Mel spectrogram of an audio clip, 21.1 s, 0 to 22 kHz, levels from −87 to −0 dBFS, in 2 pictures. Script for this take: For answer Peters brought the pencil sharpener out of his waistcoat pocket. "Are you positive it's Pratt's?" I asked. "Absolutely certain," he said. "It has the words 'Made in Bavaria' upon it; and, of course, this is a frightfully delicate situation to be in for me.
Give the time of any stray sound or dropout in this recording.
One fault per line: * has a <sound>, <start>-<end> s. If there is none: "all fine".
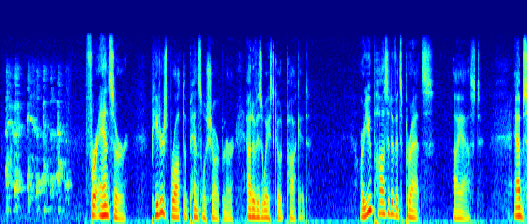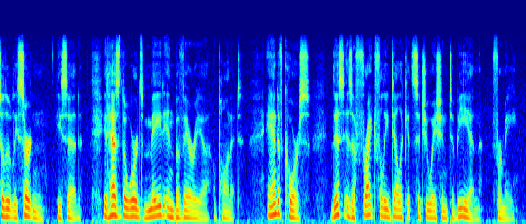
* has a cough, 0.1-1.5 s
